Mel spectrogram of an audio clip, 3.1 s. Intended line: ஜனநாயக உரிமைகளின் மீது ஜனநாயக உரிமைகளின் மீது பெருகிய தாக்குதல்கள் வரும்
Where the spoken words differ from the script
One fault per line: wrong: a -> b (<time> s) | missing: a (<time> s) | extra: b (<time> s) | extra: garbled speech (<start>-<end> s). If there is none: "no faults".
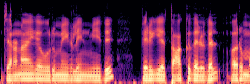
missing: ஜனநாயக உரிமைகளின் மீது (1.4 s)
